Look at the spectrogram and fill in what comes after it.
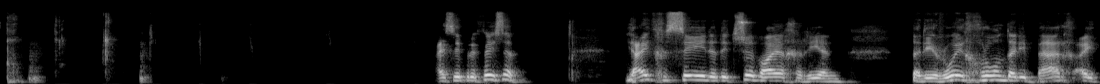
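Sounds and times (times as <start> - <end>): mouth clicks and lip smacks: 0.0 - 2.6.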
